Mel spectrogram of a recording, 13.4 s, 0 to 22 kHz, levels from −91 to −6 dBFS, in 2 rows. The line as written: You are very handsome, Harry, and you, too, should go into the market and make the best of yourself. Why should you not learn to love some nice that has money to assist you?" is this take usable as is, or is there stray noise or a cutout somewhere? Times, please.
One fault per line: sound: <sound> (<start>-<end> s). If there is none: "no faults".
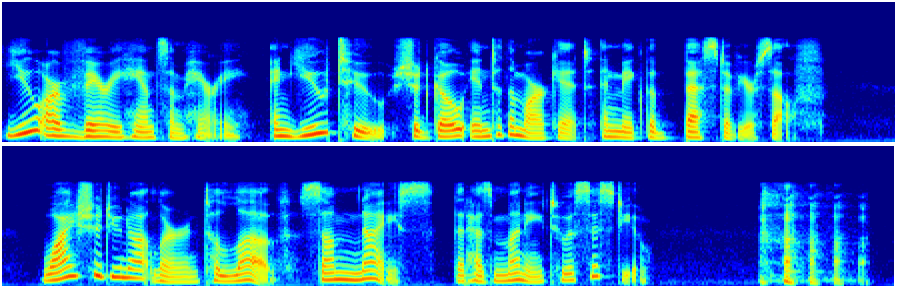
sound: laugh (12.4-13.2 s)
